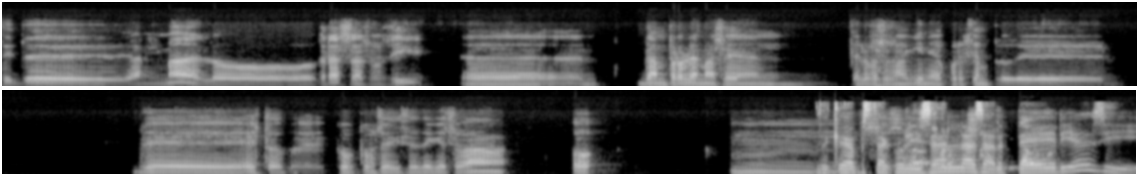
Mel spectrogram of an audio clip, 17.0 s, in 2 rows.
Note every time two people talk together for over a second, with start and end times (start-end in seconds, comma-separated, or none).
14.6-16.5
